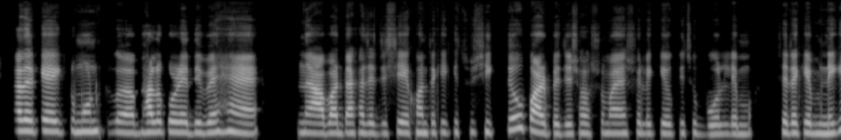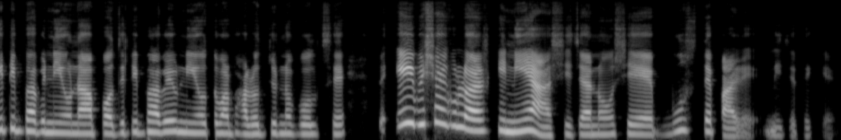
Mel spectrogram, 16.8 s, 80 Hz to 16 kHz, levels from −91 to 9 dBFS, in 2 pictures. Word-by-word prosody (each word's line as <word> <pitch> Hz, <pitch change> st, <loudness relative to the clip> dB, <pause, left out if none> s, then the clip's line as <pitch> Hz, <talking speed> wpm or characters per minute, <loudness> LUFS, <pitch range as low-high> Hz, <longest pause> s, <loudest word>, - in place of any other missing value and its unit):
তাদেরকে 260 Hz, 0 st, +5 dB
একটু 235 Hz, +3 st, -15 dB
মন 250 Hz, 0 st, +1 dB, 0.3 s
আ -, -, +2 dB, 0.2 s
ভালো 235 Hz, +1 st, +4 dB
করে 235 Hz, -1 st, +2 dB
দেবে, 225 Hz, +1 st, 0 dB
হ্যাঁ। 220 Hz, -4 st, +4 dB, 0.5 s
না 220 Hz, -, +1 dB
আবার 220 Hz, +1 st, +1 dB
দেখা 220 Hz, +1 st, 0 dB
যায় 215 Hz, -2 st, -5 dB
যে -, -, -9 dB
সে 235 Hz, -, -3 dB
ওখান 225 Hz, 0 st, -2 dB
থেকে 230 Hz, +1 st, -7 dB
কিছু 230 Hz, +1 st, -14 dB
শিখতেও 275 Hz, +6 st, -3 dB
পারবে 220 Hz, -4 st, +5 dB
যে 205 Hz, -, -2 dB
সবসময় 215 Hz, 0 st, -4 dB
আসলে 215 Hz, -1 st, -9 dB
কেউ 210 Hz, -1 st, -3 dB
কিছু 220 Hz, +1 st, -12 dB, 0.2 s
বললে 200 Hz, +1 st, -6 dB
ম -, -, -11 dB, 0.3 s
সেটাকে 220 Hz, -1 st, 0 dB, 0.2 s
নেগেটিভ 280 Hz, +6 st, 0 dB
ভাবে 245 Hz, -1 st, +2 dB
নিও 220 Hz, -1 st, -2 dB
না, 210 Hz, -, +5 dB, 0.2 s
পজিটিভ 215 Hz, +3 st, -3 dB
ভাবেও 240 Hz, +2 st, +2 dB
নিও 220 Hz, -1 st, -2 dB
তোমার 215 Hz, -1 st, -2 dB
ভালোর 200 Hz, -1 st, -3 dB
জন্য 210 Hz, -1 st, -6 dB, 0.2 s
বলছে। 195 Hz, 0 st, -8 dB, 0.4 s
তো -, -, -16 dB, 0.2 s
এই 440 Hz, -, +12 dB
বিষয়গুলো 405 Hz, -6 st, +1 dB
আর 260 Hz, -, +5 dB
কি 270 Hz, -, -1 dB
নিয়ে 265 Hz, +2 st, +5 dB, 0.2 s
আসি 175 Hz, +3 st, -11 dB
যেন 185 Hz, 0 st, -1 dB, 0.3 s
সে 205 Hz, -2 st, -4 dB, 0.4 s
বুঝতে 265 Hz, -1 st, -5 dB
পারে 155 Hz, -, -3 dB, 0.2 s
নিজে 165 Hz, -, -20 dB
থেকে। 160 Hz, -, -28 dB
225 Hz, 180 wpm, -24 LUFS, 210-245 Hz, 0.5 s, এই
